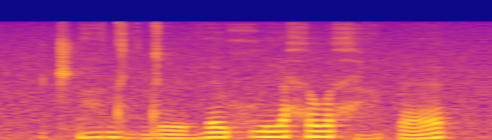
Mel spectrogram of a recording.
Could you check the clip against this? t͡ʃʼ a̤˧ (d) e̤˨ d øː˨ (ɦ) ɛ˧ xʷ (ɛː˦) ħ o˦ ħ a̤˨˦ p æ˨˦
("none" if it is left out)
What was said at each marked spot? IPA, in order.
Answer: d, ɦ, eː˦

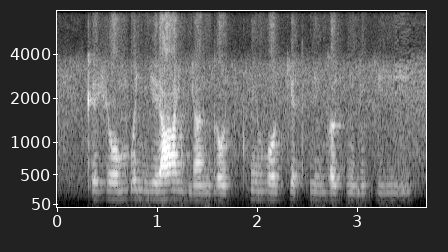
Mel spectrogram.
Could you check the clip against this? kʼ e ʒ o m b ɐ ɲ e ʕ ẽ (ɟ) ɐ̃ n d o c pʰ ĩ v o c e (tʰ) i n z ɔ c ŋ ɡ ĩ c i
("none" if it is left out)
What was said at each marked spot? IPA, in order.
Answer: ɟ, tʰ

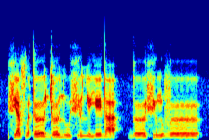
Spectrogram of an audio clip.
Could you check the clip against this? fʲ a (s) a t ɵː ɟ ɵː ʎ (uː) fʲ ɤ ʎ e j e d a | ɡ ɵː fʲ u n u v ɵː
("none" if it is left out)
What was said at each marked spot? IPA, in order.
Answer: sʷ, uː

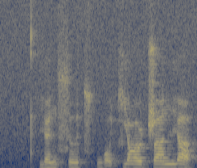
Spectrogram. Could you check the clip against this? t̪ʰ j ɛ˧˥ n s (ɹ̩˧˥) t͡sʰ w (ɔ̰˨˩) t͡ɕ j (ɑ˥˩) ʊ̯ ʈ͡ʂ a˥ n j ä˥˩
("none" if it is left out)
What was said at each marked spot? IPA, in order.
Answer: ɹ̩˧˥, ɔ̰˨˩, ɑ˥

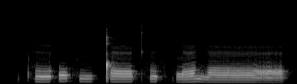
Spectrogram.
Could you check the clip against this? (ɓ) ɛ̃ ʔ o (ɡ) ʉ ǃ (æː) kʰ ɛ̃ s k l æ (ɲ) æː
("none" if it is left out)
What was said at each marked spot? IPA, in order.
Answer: pʰ, x, æː, n

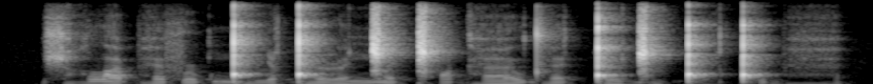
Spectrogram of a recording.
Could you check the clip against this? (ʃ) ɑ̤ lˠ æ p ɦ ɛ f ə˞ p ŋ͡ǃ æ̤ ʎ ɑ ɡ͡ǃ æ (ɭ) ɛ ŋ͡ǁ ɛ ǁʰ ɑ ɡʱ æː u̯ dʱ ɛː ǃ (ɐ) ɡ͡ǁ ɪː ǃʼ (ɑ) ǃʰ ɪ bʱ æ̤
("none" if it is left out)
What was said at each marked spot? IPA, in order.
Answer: ʃ, ɭ, ə˞, ɑ̤

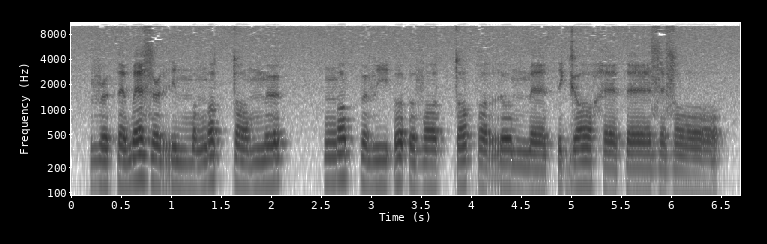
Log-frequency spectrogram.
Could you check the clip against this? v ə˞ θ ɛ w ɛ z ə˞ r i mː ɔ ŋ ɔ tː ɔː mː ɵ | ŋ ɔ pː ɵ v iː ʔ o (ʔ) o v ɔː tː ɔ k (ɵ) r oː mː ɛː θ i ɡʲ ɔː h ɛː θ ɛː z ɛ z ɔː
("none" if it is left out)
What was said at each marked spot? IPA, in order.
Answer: ʔ, ɔ

